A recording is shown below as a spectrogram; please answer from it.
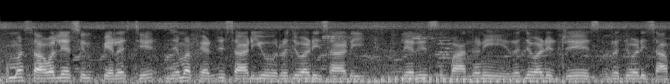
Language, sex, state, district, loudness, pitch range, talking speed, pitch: Gujarati, male, Gujarat, Gandhinagar, -19 LUFS, 130-145 Hz, 145 wpm, 135 Hz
